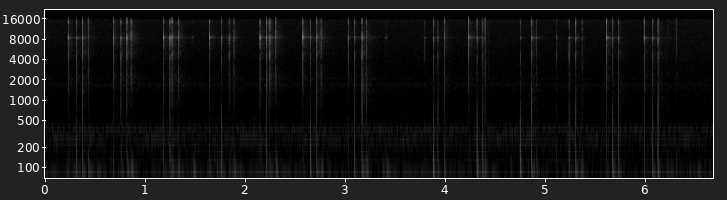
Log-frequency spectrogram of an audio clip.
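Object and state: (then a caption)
Small glass bottle tapped with fingernails. Long fingernails tap a small dark amber or green glass dropper bottle with a paper label, held in one hand. Quick, light, irregular clicking taps come in clustered bursts, each with a bright, glassy high tick that dies away instantly, over a quiet low background.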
